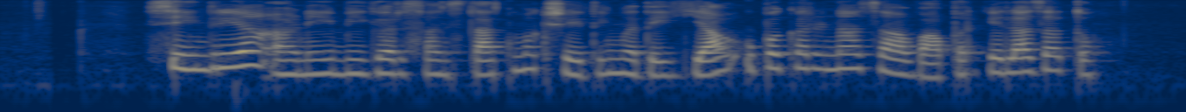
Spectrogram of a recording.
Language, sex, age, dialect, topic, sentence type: Marathi, female, 18-24, Varhadi, agriculture, statement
